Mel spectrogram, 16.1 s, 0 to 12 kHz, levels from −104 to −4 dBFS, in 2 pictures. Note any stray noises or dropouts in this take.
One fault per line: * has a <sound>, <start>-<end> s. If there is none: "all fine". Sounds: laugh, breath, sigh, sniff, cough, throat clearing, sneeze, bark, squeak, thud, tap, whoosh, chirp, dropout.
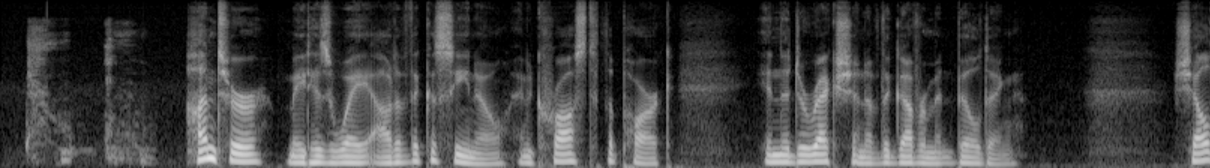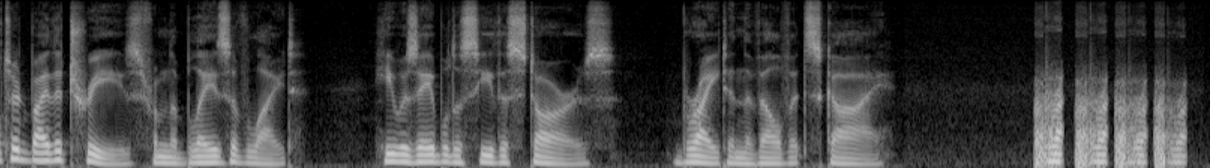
* has a cough, 0.2-1.1 s
* has a laugh, 15.0-16.0 s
